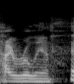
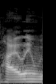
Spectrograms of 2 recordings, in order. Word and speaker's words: Hylian: Did you always pronounce it Hylian when you were a kid? – Hylian? – Yeah. – Yeah, I had to think so. Oh no, that's not true. No. I always said Hyrulean.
